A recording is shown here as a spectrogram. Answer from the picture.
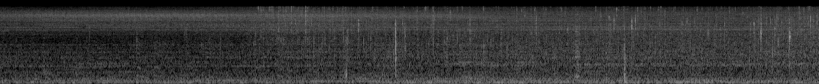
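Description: Flour-dredged pork ribs sizzling in hot oil in an electric skillet as pieces are lowered in: a steady hiss with sharp pops and crackles that grow more frequent after about two and a half seconds.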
